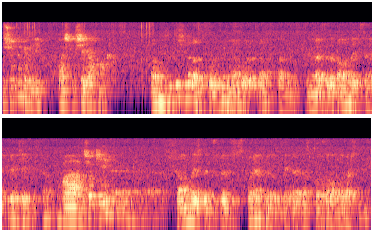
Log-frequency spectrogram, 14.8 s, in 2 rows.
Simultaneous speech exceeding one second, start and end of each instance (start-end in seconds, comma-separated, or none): none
